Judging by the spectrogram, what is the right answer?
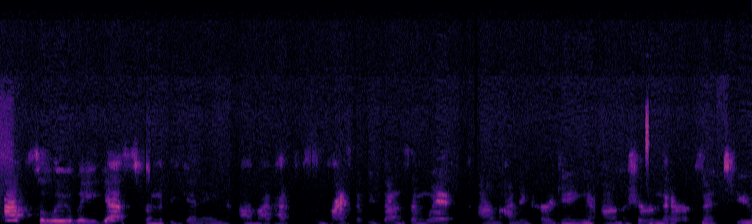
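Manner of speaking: faint, far too soft, barely audible.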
